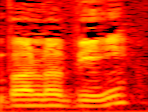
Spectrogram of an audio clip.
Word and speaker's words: Bolo Bhi: Sana Saleem from Bolo B. Is that how to pronounce it? Okay. Or close enough. Or is it Bai? Bolo Bai? Bolo B. Okay.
